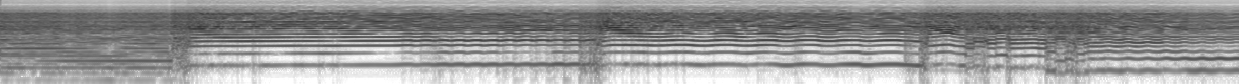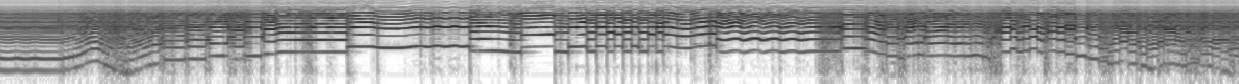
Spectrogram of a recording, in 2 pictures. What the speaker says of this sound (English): If I put distortion on,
